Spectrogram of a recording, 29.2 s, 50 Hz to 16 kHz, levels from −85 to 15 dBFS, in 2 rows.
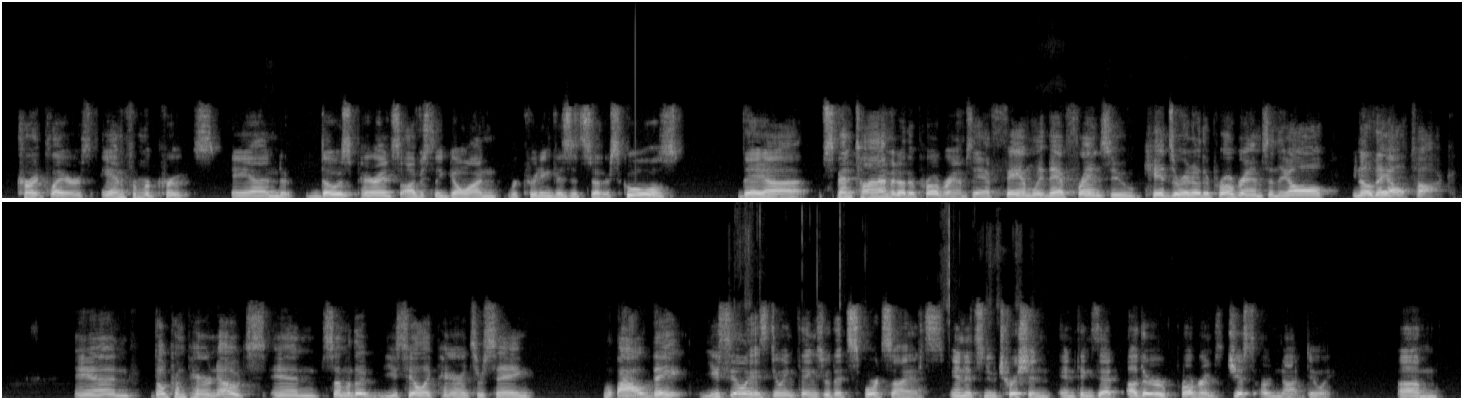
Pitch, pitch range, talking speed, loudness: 140 Hz, 130-175 Hz, 160 wpm, -17 LUFS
